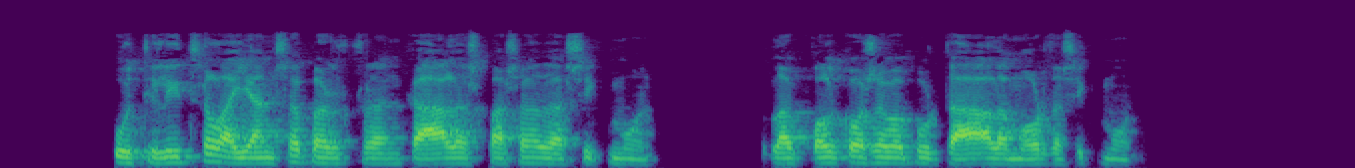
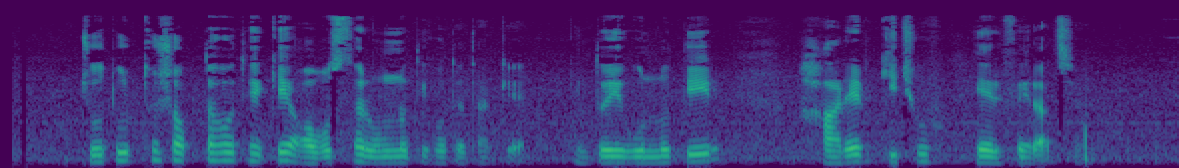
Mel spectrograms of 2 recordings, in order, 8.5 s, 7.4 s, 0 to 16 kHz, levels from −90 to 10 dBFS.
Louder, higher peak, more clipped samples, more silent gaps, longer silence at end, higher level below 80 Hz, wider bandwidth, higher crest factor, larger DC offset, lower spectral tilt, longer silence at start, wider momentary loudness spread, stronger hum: first, -16 LUFS vs -31 LUFS; first, -2 dBFS vs -12 dBFS; neither; first, 4.15-4.75 s vs none; first, 1.4 s vs 0.6 s; first, -62 dBFS vs -84 dBFS; second, 7.8 kHz vs 11.5 kHz; about the same, 16 dB vs 20 dB; neither; first, -6 dB/octave vs -3 dB/octave; first, 0.7 s vs 0.5 s; about the same, 15 LU vs 15 LU; neither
